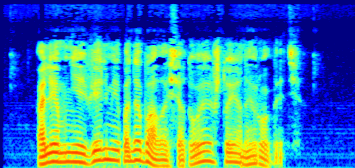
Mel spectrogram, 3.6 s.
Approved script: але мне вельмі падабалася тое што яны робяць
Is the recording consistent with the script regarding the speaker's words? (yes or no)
yes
